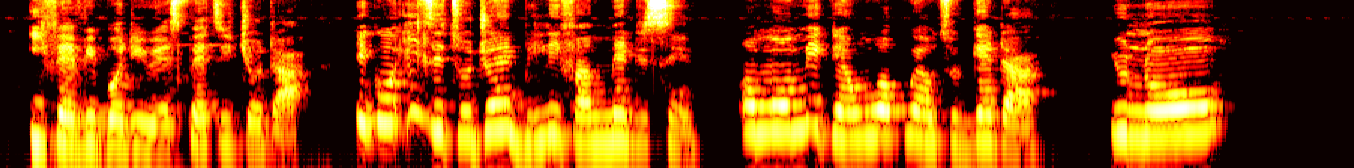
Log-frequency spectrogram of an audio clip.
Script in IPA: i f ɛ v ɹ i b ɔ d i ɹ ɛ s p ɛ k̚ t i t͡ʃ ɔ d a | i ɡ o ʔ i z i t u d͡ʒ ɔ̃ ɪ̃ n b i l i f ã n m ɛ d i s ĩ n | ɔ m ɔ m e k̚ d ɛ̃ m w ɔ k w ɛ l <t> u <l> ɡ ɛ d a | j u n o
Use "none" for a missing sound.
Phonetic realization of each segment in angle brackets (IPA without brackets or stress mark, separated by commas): t, none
